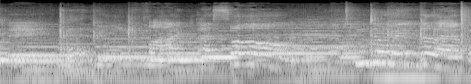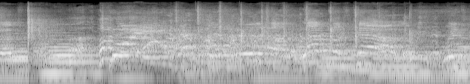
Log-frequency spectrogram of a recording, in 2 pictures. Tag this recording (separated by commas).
Music, footsteps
